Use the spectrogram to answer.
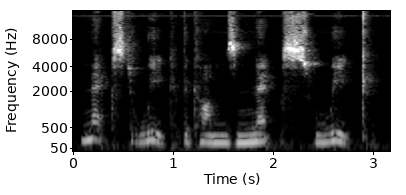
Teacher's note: We drop sounds between linked words. Next week becomes next week. There's no T.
